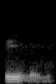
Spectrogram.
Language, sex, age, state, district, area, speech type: Urdu, male, 30-45, Uttar Pradesh, Muzaffarnagar, urban, conversation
